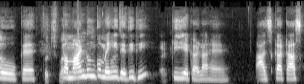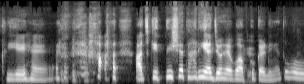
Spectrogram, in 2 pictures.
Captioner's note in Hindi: हंसी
